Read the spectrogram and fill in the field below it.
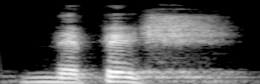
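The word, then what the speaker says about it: נפש: Es nepesh o nepeg, como se pronuncia. Se escribe nepesh.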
